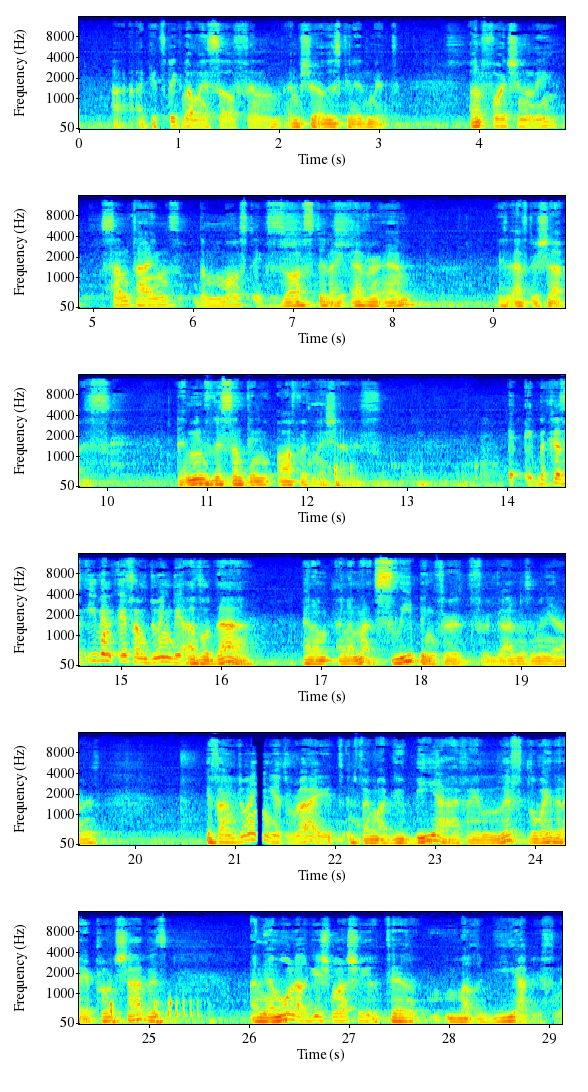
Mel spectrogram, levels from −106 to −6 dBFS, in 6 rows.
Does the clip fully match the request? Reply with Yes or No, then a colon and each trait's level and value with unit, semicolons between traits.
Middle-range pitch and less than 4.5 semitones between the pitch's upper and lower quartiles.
No: low, 110 Hz; average, 4.0 semitones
